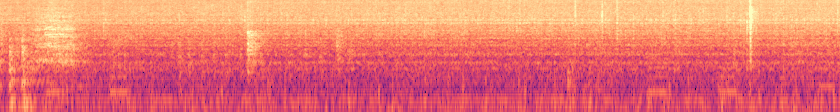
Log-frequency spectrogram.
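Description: Diced onion and celery sizzling in hot olive oil in a Dutch oven, a steady frying hiss. A few short clicks and scrapes sound over it, the sharpest about three-quarters of the way through.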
